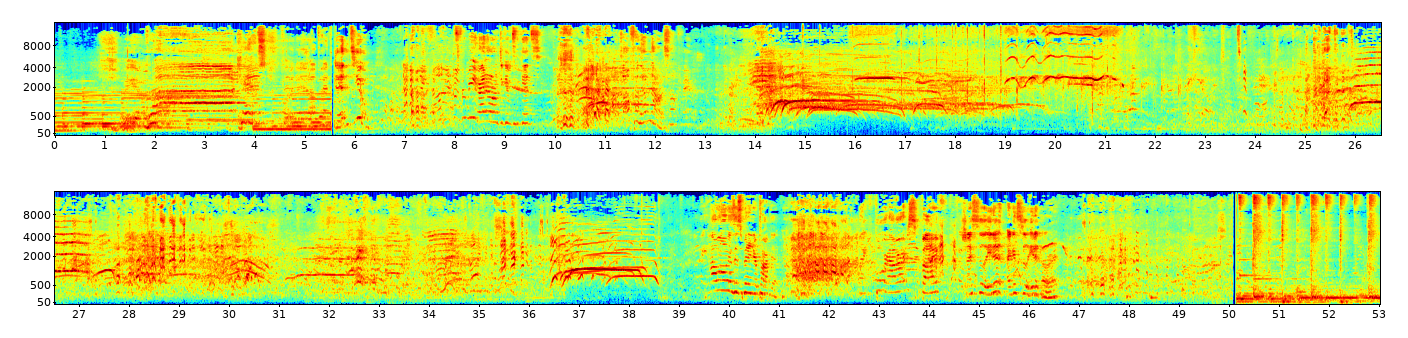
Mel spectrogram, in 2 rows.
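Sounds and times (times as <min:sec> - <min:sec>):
audience chattering: 0:00.0 - 0:53.0
crowd cheering and screaming: 0:13.9 - 0:21.6, 0:25.2 - 0:35.0, 0:35.9 - 0:38.9.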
